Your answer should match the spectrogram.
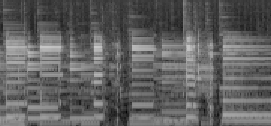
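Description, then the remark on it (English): Bright, ringing electric guitar chords strummed on the treble Filtertron pickup setting without reverb, a handful of clean strums in steady succession with brief gaps, played alone with no voices. “I think even without the reverb, you can kind of hear that filtertron.”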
